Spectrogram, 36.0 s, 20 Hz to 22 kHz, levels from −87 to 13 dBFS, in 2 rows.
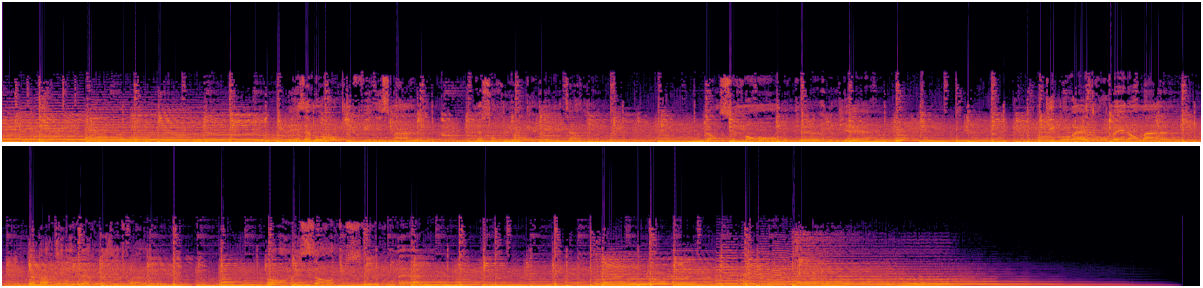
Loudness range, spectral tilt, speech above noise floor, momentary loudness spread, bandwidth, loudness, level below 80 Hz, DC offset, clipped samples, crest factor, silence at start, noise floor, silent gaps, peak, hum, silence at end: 2 LU; -5.5 dB/octave; 32 dB; 5 LU; 11.5 kHz; -11 LUFS; -18 dBFS; 0.8%; under 0.1%; 10 dB; 0 s; -42 dBFS; none; 0 dBFS; none; 1.05 s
